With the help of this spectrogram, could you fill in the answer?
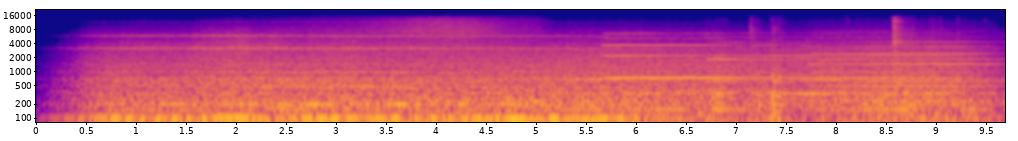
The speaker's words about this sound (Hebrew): נוסעים נכבדים, הרכבת תמשיך בנסיעתה לתחנה הבאה, שנת 2026.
